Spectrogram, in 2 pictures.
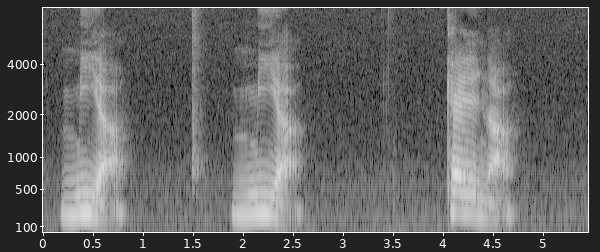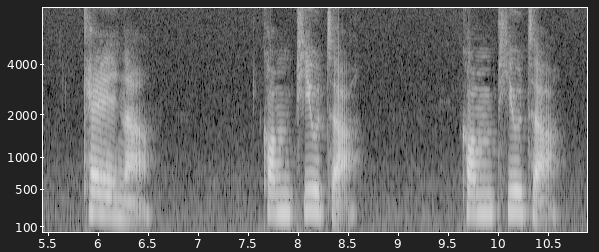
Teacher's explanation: If the R is placed at the end of the word, it's also pronounced silently.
